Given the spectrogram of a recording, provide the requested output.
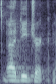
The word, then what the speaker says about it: Dietrich: You're listening to Shift Drink with myself, Eddie Kim, and Chris Hanna and Nick Dietrich. Am I saying that right? – Dietrich. – Okay, Dietrich, sorry. – It reads like get richer or debt rich or die trying, but from New Orleans, they're in town for the night tonight to do a little pop up over at Tail Up Goat.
